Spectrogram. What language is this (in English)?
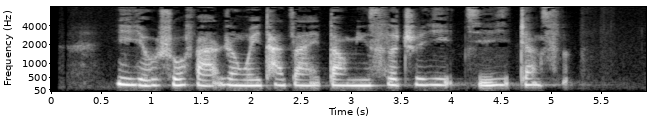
Chinese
